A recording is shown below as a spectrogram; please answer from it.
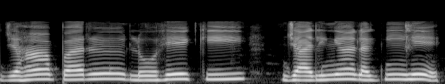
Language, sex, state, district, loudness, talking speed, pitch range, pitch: Hindi, female, Madhya Pradesh, Bhopal, -11 LUFS, 95 wpm, 205-240 Hz, 230 Hz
